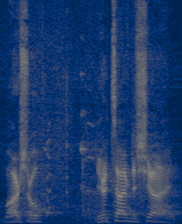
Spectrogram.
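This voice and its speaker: A man acting a gruff handler coordinating a covert team in a video game. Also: fairly high pitch, expressive, slow, sharp tone, big-room sound, a little hiss or hum, heavily acted. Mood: focused.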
